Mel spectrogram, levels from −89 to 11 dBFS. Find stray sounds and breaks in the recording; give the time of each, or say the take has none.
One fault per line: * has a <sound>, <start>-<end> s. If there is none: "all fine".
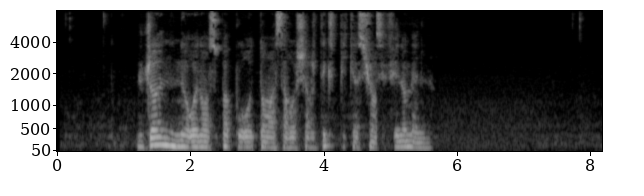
all fine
